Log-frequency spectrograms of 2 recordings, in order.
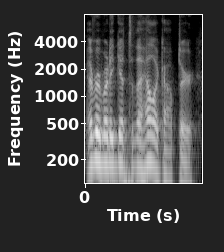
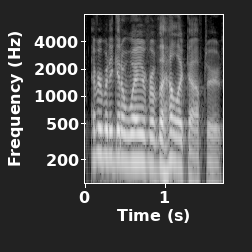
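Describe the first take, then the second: First: Higher, fast call to the helicopter; urgent call. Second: Higher, louder, fast panicked order; urgent reversal. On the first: Character ordering escape, higher rushed call. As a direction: hurry everyone along. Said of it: "He's like". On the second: Character reversing the escape order, louder panicked call. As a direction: yell them away in a hurry. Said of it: "So they're like". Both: Retold or imitated.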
